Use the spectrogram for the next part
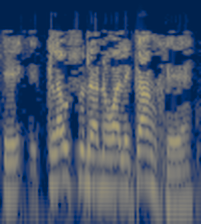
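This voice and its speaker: A man's voice: on the high side, normal speed, a loud crowd. A man with an Argentine accent hosting a casual chat, joking and teasing his guests. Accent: Argentine Spanish. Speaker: host. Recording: dull lo-fi sound.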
